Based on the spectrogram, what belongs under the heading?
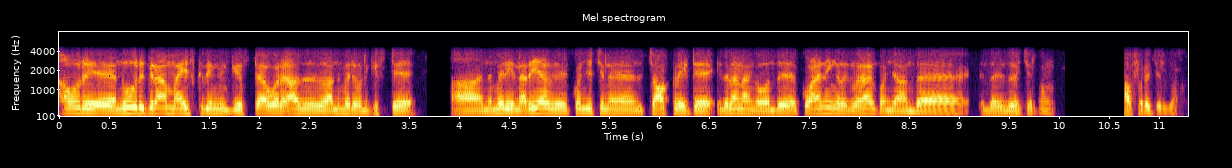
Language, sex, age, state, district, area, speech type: Tamil, male, 60+, Tamil Nadu, Tenkasi, urban, conversation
